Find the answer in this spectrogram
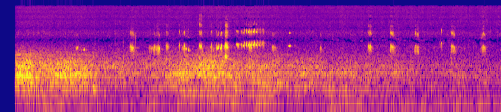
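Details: Lorikeets in a backyard, seen up close, chatter in short, harsh screeches, about two a second and unevenly spaced, over a steady low rumble of background noise.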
